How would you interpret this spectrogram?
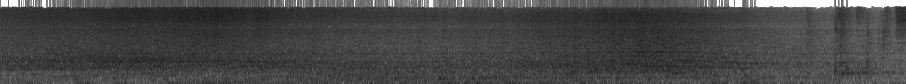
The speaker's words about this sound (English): Three-car DMU.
